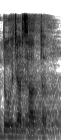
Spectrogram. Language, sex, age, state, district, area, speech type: Punjabi, male, 45-60, Punjab, Shaheed Bhagat Singh Nagar, urban, spontaneous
